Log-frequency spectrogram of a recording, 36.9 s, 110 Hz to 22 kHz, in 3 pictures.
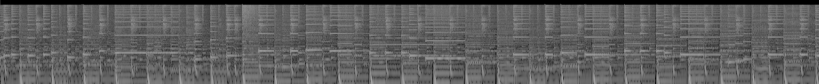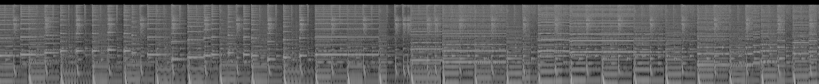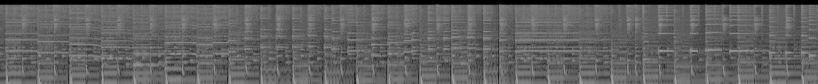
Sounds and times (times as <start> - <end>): Soundtrack music: 0.0 - 36.8.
